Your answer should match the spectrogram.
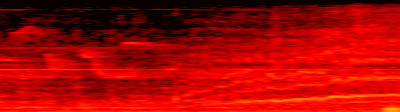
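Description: Electric motor of an FTX Outlaw RC car whining, the whine rising steadily in pitch from about a second in as the car speeds up.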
